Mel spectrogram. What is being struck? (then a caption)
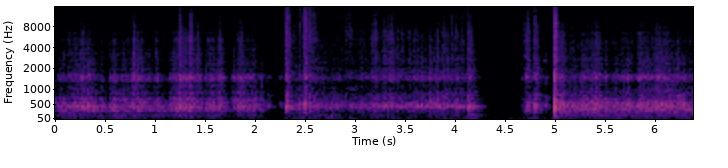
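Aluminium foil stretched over a plastic cup. The tip of a knife blade scratches and drags across aluminium foil stretched over a hollow plastic cup held in the hand. It makes a steady, scratchy rasp with a thin ringing tone. The sound breaks off briefly twice, and a sharp tick sounds just before the scraping resumes.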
